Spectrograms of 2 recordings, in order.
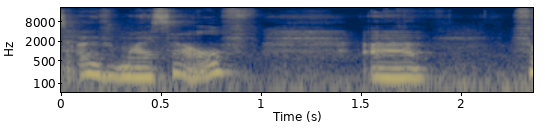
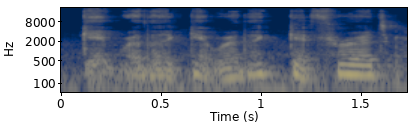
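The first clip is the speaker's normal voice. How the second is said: soft, urgent whisper to herself; whispered self-pep talk; 9 dB quieter, faster than usual. Retold or imitated. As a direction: quietly push yourself through.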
